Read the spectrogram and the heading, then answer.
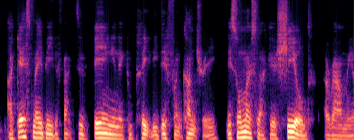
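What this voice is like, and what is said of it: English accent with slight French twang. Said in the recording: “I have this like weird twang to my English accent now. ... there's little French bits that creep in from time to time”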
